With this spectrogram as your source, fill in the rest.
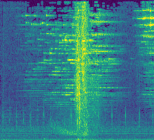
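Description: A fiery whoosh sweeps past.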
